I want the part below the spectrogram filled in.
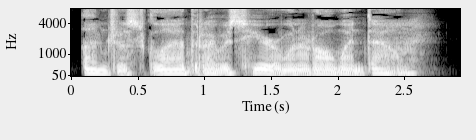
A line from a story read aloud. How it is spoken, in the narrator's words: said in a low, gruff voice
